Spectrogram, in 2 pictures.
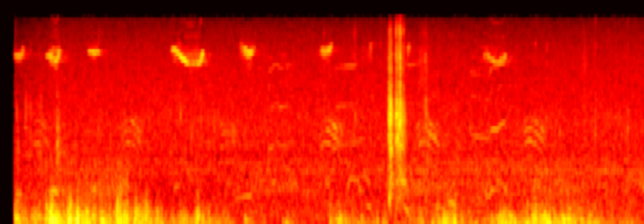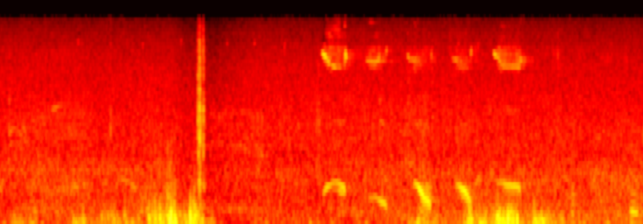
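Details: African wild dog pups begin their greeting ceremony at sunset in Laikipia Conservation area, Kenya; high, thin twittering chirps come in scattered bursts over rumbling low sounds, human voices and a couple of sharp clicks.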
